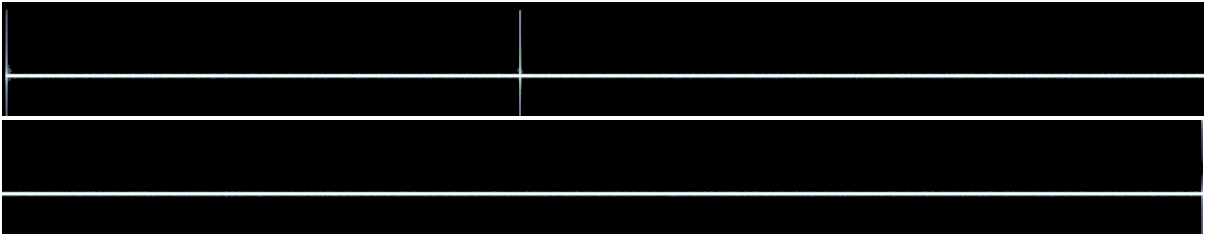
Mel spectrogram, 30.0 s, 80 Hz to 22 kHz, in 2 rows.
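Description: Pure 1621 Hz sine-wave test tone, one steady pitch held without change.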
